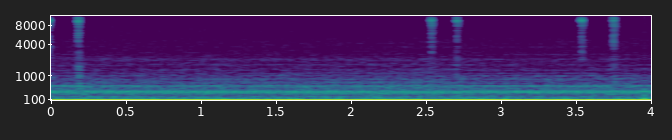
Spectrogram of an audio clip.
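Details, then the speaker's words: Honda Brio AC compressor: steady deep drone over the engine with light ticks at about 3000 rpm with AC on, silent with AC off and at normal idle; compressor is noisy between 2000–3000 rpm and will be replaced. "जब भी हम इसका race लगभग 2 से 2 से 3000 बीच में जाते हैं तभी कंप्रेसर आवाज़ करने लग रहा है"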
